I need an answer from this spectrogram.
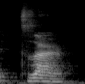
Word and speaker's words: Tsar: Se escreve Cesar, né? Acho que eu falei sobre isso na semana passada, mas se lê Tsar, tá?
